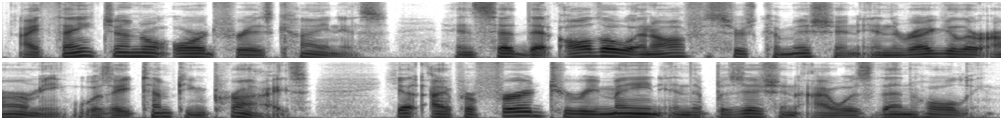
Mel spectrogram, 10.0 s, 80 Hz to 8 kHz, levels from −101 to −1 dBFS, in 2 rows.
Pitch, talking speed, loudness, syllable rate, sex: 105 Hz, 205 wpm, -19 LUFS, 6.0 syllables/s, male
